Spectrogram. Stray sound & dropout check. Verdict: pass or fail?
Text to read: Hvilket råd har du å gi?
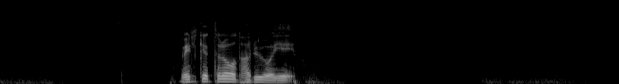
pass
